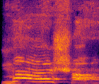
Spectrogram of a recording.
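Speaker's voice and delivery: empty-sounding voice. Reading a story aloud, voicing a husband calling his wife: hollow voice. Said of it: "this is my hollow".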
